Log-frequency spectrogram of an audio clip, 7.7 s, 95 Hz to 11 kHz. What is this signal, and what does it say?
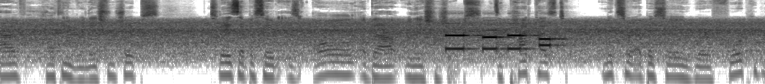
DTMF, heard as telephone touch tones, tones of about 130 ms, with phone line noise, room echo and speech in English. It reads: 3237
